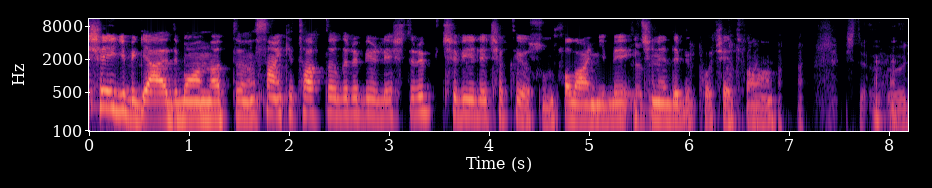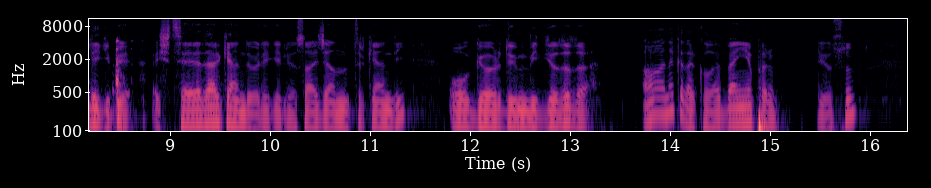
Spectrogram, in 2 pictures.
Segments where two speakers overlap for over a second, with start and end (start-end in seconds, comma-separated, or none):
none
